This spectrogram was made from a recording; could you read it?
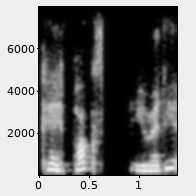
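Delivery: quiet, hushed, secretive whisper. Voicing a character readying a companion before a door: whispering quietly. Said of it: "I whisper quietly to him".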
